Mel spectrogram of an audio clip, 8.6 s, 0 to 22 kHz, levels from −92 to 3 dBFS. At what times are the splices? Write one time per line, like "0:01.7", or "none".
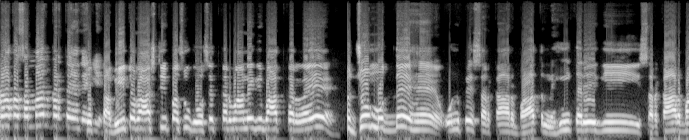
0:04.2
